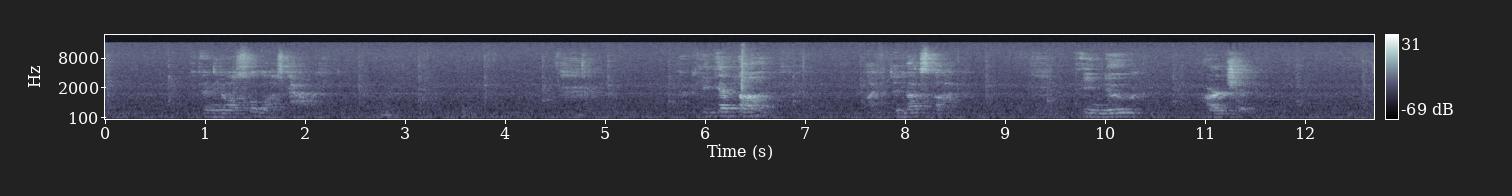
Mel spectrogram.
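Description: A man speaks slowly and solemnly through a microphone in an echoing room, with long pauses.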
